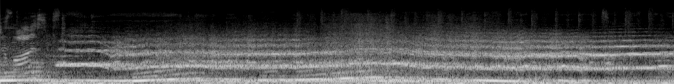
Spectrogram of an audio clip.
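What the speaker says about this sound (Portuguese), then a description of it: "Tipo, foi muita confiança porque o Renato sabe muito fazer drift, tá ligado?" A Nissan Z drifts with a loud, sustained tire squeal and skid running the whole time, rising and falling in pitch over the steady engine note, close and continuous.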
